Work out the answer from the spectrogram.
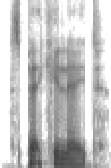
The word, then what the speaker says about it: speculate: That's it, dear listeners, and now let's jump to the next word, which is speculate. Speculate. It actually consists of 3 syllables and the stress is on the first syllable.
